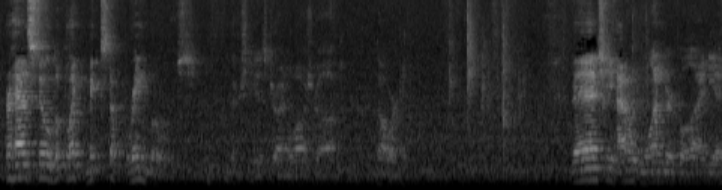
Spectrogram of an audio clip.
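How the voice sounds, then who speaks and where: A man reading a children's storybook aloud in an animated style, with casual asides. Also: mid-range voice. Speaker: storybook reader. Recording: echoey room, distant mic, faint noise.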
